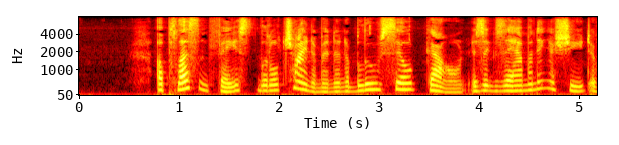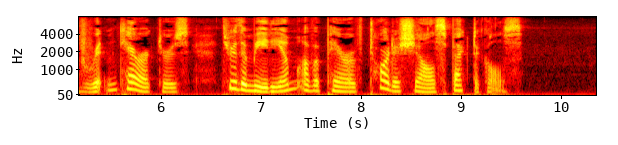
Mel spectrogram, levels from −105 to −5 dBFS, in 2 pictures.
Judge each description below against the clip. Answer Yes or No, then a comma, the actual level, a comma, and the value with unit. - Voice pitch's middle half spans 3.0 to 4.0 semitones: No, wide, 5.6 semitones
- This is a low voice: No, high, 195 Hz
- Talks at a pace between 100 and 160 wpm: Yes, average, 155 wpm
